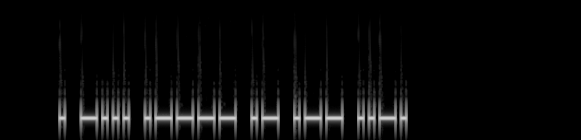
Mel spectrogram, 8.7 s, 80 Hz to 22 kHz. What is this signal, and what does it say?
Morse code, heard as a keyed tone, about 15 wpm, 700 Hz. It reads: EB1AWF
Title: DXCC-100 Call Signs - 6 Characters - 15wpm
